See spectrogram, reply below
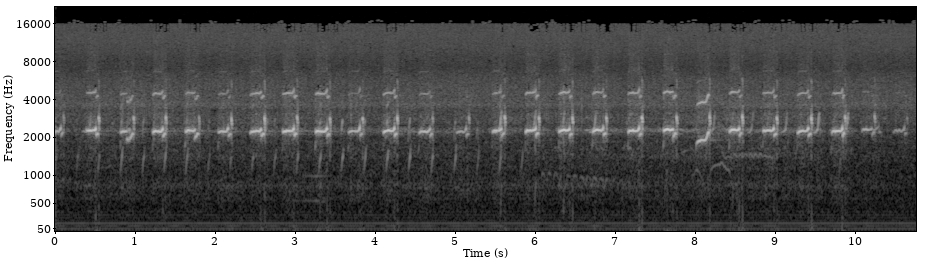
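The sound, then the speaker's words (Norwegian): A common redshank, a breeding wader with long fiery-red legs, calls at Fokstumyra in Norway, a rapid, insistent series of sharp, piping notes repeated about twice per second without pause, loud against a quiet outdoor background. “Dessuten bråker det mest av alle vadefuglene, særlig når den synes at fremmedfolk kommer for nær.”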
